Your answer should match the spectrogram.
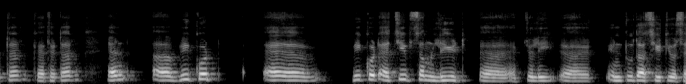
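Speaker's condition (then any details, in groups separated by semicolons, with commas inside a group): No condition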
